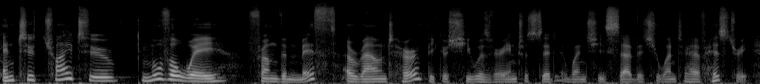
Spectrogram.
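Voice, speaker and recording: A man with a Portuguese accent speaks at a moderate pace and medium pitch, with lively intonation. The recording is very clean, with a silent background. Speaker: architecture professor and author. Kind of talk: lecture. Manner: halting, with many fillers.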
